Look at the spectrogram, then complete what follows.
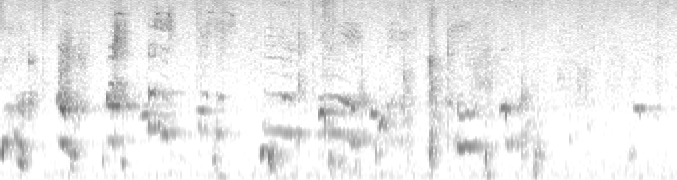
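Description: Five-week-old German Shorthaired Pointer puppies whining and whimpering: a rapid run of short, high, squeaky whines, several a second, with a few small clicks among them.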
